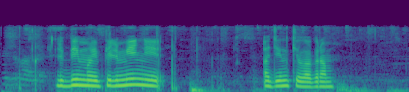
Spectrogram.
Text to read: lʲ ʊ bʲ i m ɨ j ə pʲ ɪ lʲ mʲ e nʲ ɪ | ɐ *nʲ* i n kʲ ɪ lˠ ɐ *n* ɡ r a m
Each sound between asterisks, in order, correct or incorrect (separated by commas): incorrect, incorrect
